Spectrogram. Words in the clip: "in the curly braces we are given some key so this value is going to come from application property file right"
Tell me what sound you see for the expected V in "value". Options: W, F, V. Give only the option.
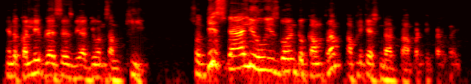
V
